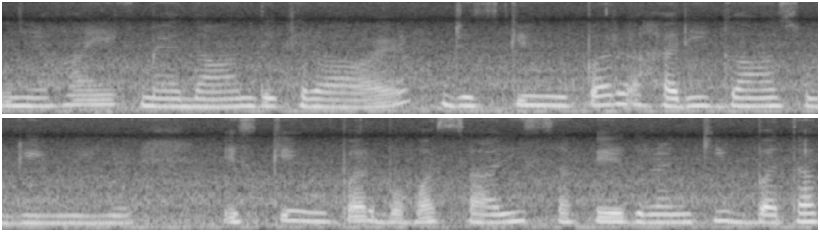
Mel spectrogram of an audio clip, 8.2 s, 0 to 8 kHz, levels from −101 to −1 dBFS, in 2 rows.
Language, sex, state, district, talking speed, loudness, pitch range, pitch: Hindi, female, Chhattisgarh, Bilaspur, 155 wpm, -19 LUFS, 200-225 Hz, 215 Hz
